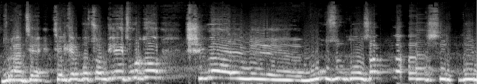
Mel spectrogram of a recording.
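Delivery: rising to a high, urgent pitch; excited chance call. Real, not acted. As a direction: commentator seizing on danger at goal. Calls a dangerous chance.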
